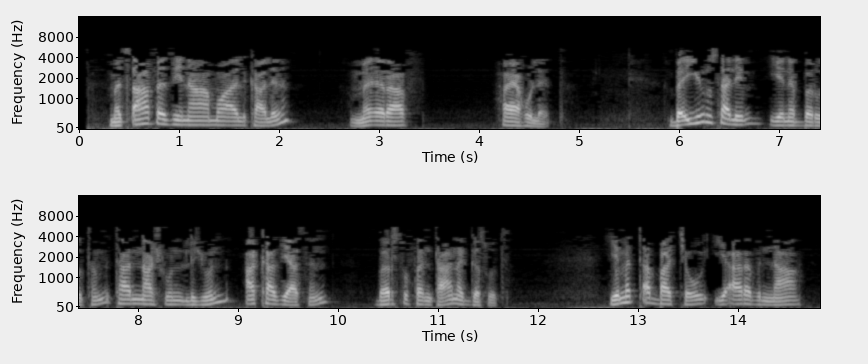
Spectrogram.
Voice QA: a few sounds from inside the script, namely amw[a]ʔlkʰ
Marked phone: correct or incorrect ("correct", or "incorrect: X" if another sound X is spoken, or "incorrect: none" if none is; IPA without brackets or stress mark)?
correct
